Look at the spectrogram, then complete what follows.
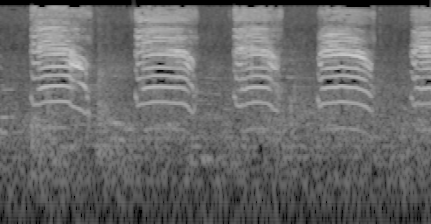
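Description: Kitten meowing over and over: a string of high-pitched meows about one a second, each about half a second long and bending up then down in pitch.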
